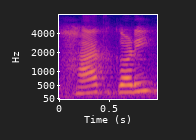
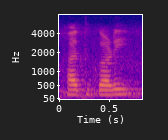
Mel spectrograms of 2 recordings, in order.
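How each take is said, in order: First: The first vowel is long. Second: The first vowel is short. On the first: "प्रथम पद के दीर्घ स्वर" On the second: "प्रायः हर्ष हो जाते हैं"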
